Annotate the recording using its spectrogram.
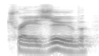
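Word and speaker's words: Тризуб: Trident you refer to is actually called a tri-zub actually says it's pronounced trezub this is the symbol of the Ukrainian Independence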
